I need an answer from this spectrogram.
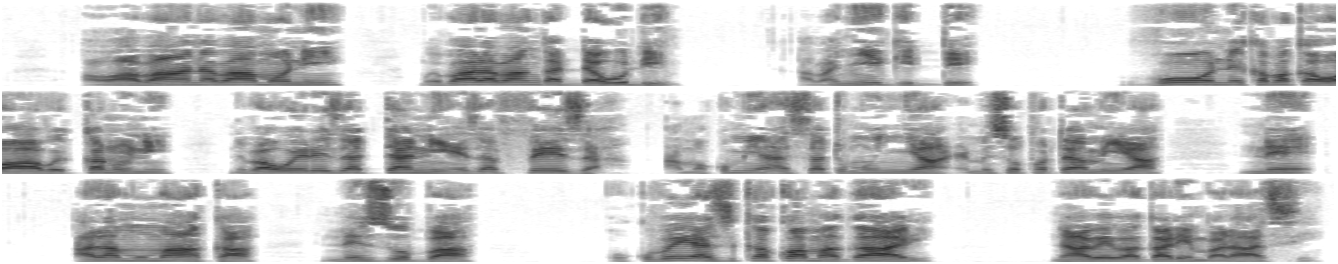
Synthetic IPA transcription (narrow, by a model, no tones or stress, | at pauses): a̰woaβaːnaβaːmo̞ni | βwe̞βalaβaːŋɡadːaudi | a̰βa̰ɲiːɡidːe̞ | βo̞ne̞kaβakawaːβwe̞kːanoni | neβawe̞ːɾe̞zatːanie̞zafe̞za̰ː | makumiasatumuɲːaʔe̞̰meso̞po̞tamija | ne̞ | alamumaːka | ne̞zoba | okuβe̞ːjazikakwaːmaɡaːlḭ | naːβe̞ːβaɡale̞ːmbalaːsḭ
